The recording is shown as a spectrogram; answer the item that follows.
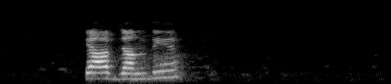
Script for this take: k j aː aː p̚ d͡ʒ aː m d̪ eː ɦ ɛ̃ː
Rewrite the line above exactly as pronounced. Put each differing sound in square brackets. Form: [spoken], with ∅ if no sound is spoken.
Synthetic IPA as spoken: k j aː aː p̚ d͡ʒ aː [n] d̪ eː ɦ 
